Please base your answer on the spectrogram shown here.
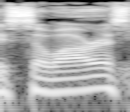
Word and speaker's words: Soares: I'm sure you can say Soares maybe, but it's Soares.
